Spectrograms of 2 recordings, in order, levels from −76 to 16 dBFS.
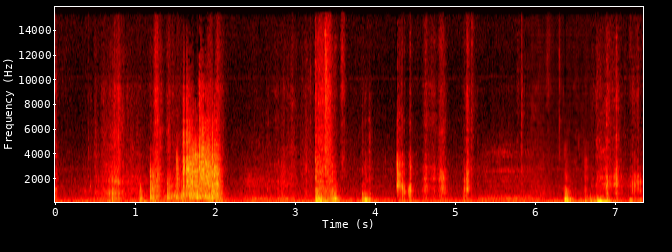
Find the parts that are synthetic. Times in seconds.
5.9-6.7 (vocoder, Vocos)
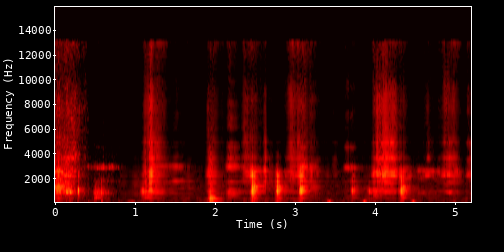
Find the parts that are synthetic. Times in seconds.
0.8-5.2 (vocoder, BigVGAN v2)

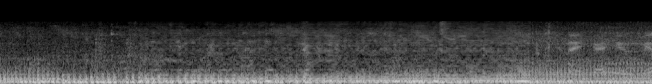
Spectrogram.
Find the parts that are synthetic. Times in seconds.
1.4-5.3 (vocoder, HiFi-GAN)

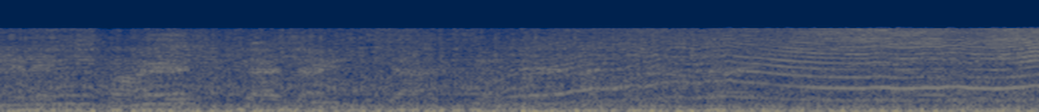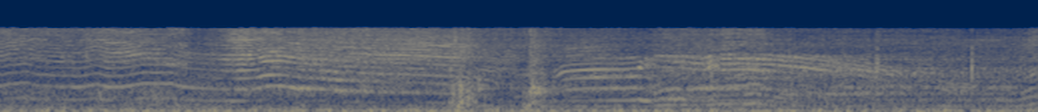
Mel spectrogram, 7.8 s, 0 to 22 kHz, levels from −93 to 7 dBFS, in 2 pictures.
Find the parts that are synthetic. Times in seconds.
0.0-2.7 (vocoder, WaveNeXt); 5.0-5.4; 6.3-7.8

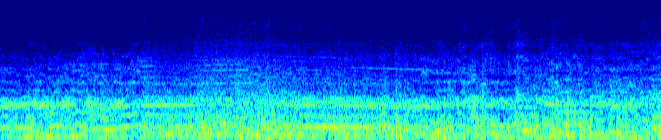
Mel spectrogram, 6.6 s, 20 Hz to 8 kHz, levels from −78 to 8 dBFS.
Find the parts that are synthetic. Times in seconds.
0.0-1.4 (codec, SNAC); 4.2-6.6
